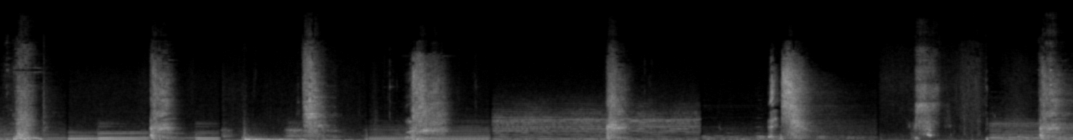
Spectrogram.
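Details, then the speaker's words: Simulated sneezing of dogs with "snout fever" in an animated film: repeated sharp sneeze bursts over a music score. "snout fever, high temperature, low blood pressure, acute moodiness, and spasmotic nasal expiration."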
